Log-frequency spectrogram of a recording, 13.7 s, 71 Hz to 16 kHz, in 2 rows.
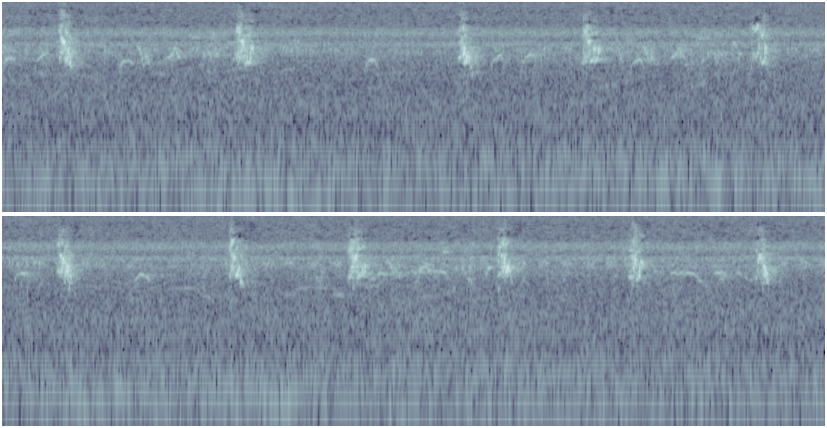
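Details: Young Eurasian tree sparrow, filmed 3 October 2015 on a Canon PowerShot SX60 HS with an external Panasonic mic. It makes bright, clipped chirps roughly once a second, with a steady high insect-like whine and low hum beneath.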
